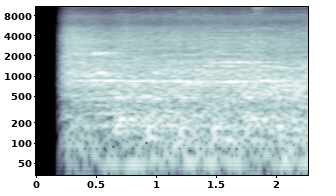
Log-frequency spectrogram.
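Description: Loud, dense street-crowd noise: many voices talking and calling at once, blending into a steady din.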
